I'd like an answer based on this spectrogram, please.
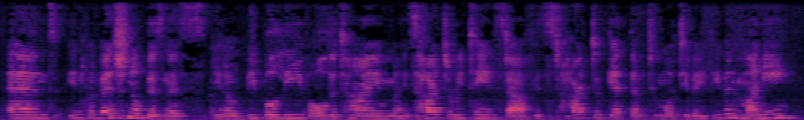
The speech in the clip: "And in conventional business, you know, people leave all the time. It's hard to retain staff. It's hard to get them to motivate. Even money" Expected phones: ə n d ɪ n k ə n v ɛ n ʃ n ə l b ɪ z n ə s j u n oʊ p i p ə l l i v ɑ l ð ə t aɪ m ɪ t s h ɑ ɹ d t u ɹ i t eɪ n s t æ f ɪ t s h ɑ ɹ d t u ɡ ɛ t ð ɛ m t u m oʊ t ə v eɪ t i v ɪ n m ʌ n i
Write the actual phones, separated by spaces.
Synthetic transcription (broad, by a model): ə n d ɪ n k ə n v ɛ n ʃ n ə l b ɪ z n ə s j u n oʊ p i p l l i v ɑ l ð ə t aɪ m ɪ t s h ɑ ɹ d t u ɹ i t eɪ n s t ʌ f ɪ t s h ɑ ɹ d t u ɡ ɛ t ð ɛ m t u m oʊ t ə v eɪ t i v ɪ n m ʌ n i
